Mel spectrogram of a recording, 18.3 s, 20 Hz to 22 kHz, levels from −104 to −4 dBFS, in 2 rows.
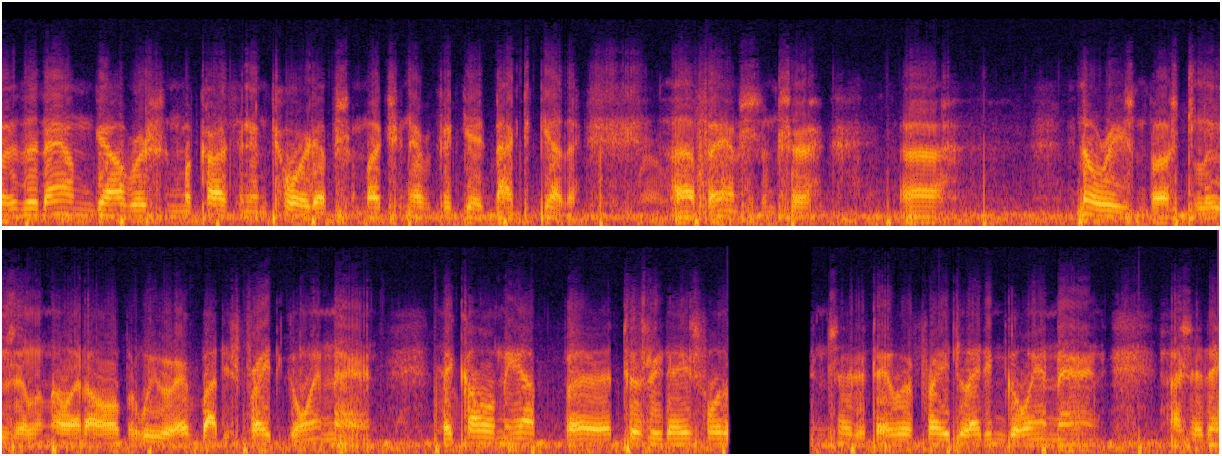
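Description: At 14.58 s the connection dropped and the player performed a stream reconnect, restarting its decoder mid-stream. The sound cuts out for about 0.62 s, until 15.23 s, then resumes roughly 0.4 s further on, so that stretch of audio is simply skipped.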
